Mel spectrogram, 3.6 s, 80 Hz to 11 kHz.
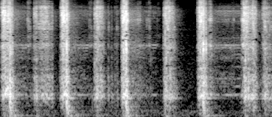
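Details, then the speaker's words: OFNA Hyper 7 RC car: servo whirs then hums under load as steering hits its end stop while still being turned; fix is reducing steering travel/throw on the transmitter. "when I turn and it hits that I can keep turning in the servo you hear it it's humming because it's it's there's load put on it"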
